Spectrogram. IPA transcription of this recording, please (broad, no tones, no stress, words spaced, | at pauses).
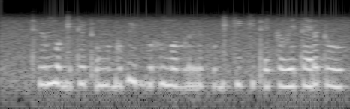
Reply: tʰʉŋʷeɡi tʉtʼuŋʷɛɡu ɓy buhu ŋʷɛɡʷə rʉpʰuɡi kʲʉkʲʉtʼekə vetɛɾɵ tu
